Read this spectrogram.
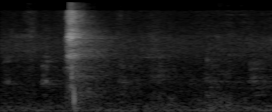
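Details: Two Boxer dogs at lazy play on a couch after chasing each other; one short, breathy sneeze-like snort bursts out, then soft rustling and a low indoor rumble.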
